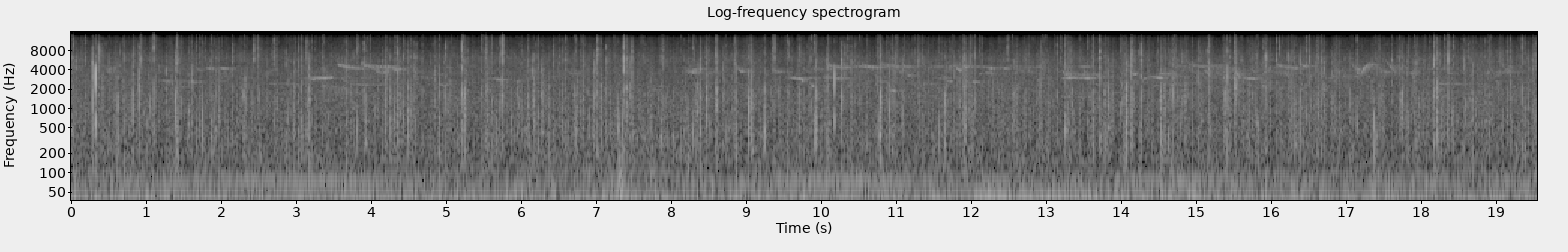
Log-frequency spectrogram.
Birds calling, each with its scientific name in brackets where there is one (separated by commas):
Iiwi (Drepanis coccinea), Apapane (Himatione sanguinea)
